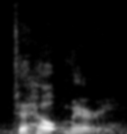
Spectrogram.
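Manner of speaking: normal talking voice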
